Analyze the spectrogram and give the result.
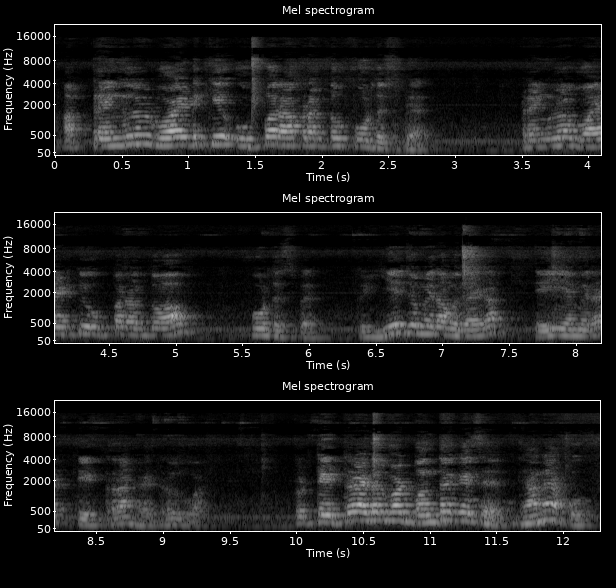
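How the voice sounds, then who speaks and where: A man's voice: high-pitched, lively intonation, normal speed, a little mellow, a little hiss or hum. A man teaching a chemistry lesson, constantly asking the class questions and repeating key terms. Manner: keeps asking students quiz questions; mixes in English terms, repeats key phrases. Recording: echoey room, mic at a distance.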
